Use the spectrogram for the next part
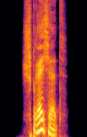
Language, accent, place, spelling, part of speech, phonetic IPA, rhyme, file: German, Germany, Berlin, sprechet, verb, [ˈʃpʁɛçət], -ɛçət, De-sprechet.ogg
- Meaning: second-person plural subjunctive I of sprechen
